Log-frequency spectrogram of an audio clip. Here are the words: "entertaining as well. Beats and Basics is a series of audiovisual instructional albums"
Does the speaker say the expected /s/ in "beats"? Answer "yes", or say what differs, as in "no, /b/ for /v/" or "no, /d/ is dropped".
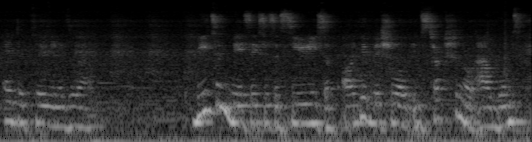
no, /s/ is dropped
